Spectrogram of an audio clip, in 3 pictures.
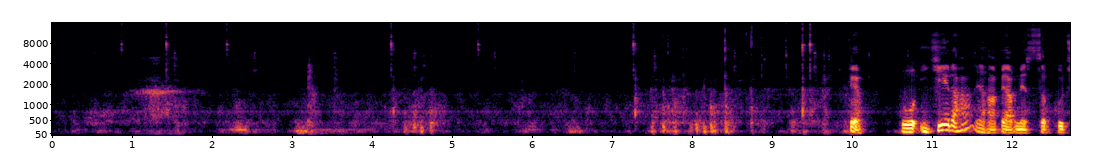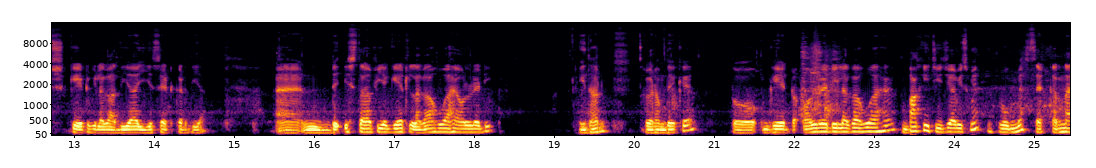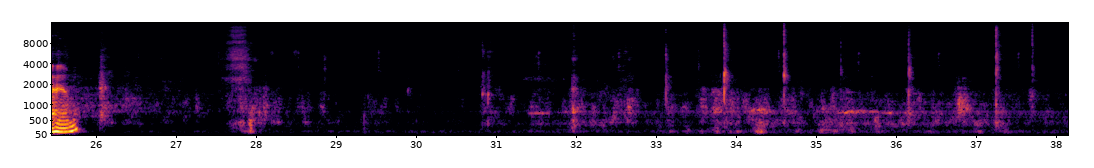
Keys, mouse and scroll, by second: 0.9 click, 1.6 r, 2.2 click, 4.4 typing, 5.3 click, 7.3-8.9 typing, 8.9 middle click, 9.4 click, 9.7 middle click, 10.3-10.7 scroll down 1, 10.7 middle click, 11.5 scroll down 1, 11.7 middle click, 12.8 middle click, 14.1 middle click, 15.8 middle click, 16.9 scroll up 1, 17.2 alt+middle click, 18.2 scroll down 1, 18.4 alt+middle click, 19.5 middle click, 20.5 middle click.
